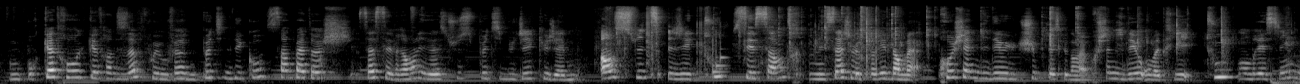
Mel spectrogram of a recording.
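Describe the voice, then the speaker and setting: A young woman from France vlogging in her apartment, chatty and expressive, talking to the camera while she works and grumbling at small setbacks. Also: high-pitched, brisk, few pauses. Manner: chatty and expressive, mutters and swears while doing chores. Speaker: lifestyle vlogger. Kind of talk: casual vlog chat. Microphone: camera mic.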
